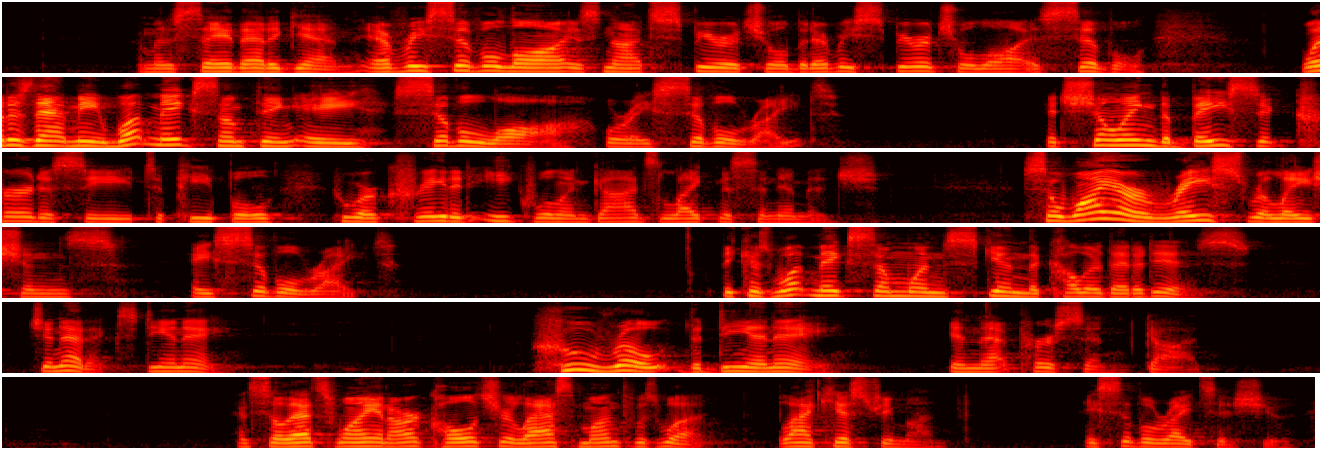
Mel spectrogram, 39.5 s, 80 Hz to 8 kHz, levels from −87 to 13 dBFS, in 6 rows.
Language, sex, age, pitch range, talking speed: English, male, 40-59, 145-180 Hz, 145 wpm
